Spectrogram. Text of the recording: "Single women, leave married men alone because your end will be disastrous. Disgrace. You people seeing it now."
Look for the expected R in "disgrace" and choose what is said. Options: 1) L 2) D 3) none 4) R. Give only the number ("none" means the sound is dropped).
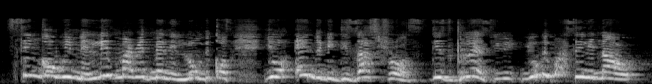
1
